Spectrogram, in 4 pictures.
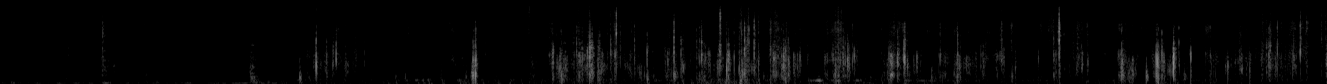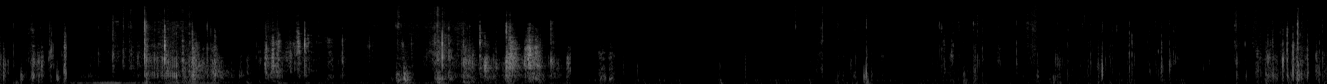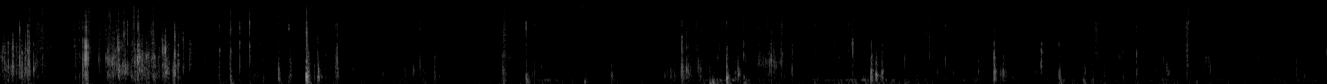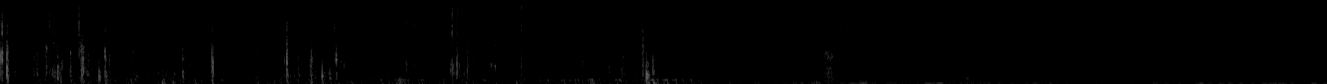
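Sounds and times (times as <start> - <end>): magazine paper crinkling: 3.0 - 19.0, 21.5 - 30.0.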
